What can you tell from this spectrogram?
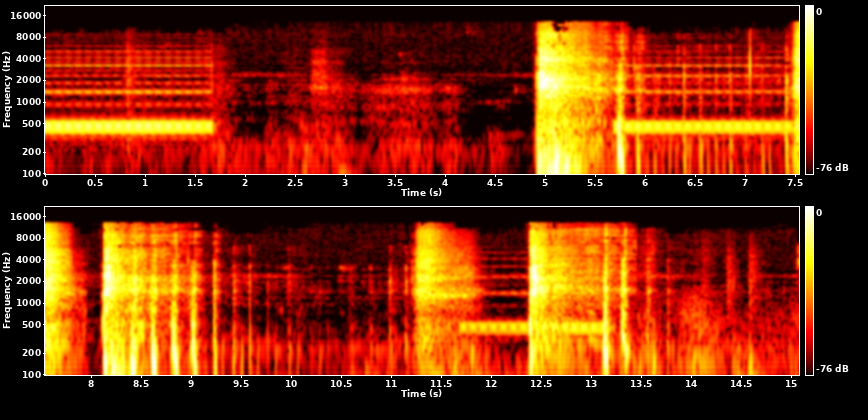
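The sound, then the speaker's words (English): Phone dialing and ringing: a steady tone, then loud breathy bursts and a run of clicking pulses, broken up by repeated mid-pitched ring tones, with no talking. “Right now, please leave a message after the beep.”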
